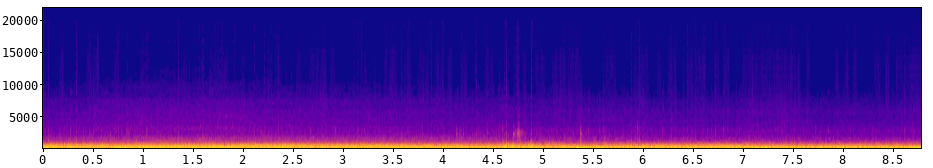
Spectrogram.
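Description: A 1972 De Tomaso Pantera engine hums and rumbles continuously at freeway cruising speed, heard from inside with steady road noise and no talking.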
